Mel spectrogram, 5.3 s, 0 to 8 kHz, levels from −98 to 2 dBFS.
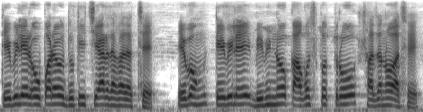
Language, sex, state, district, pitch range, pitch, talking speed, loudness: Bengali, male, West Bengal, Cooch Behar, 185-220 Hz, 210 Hz, 160 wpm, -15 LUFS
